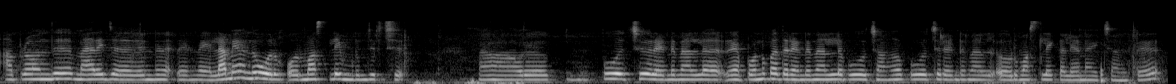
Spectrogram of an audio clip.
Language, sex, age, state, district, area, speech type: Tamil, female, 18-30, Tamil Nadu, Madurai, urban, spontaneous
